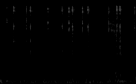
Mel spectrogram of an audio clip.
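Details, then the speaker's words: Car relay with its coil (terminals 85/86) powered from 12 V: a quiet run of sharp, crisp clicks with no buzz or chatter; relay works and is ruled out as the fault. "Vous écoutez là. Vous entendez là. Donc, le relais fonctionne. Ok, donc ça ne vient pas de lui."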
